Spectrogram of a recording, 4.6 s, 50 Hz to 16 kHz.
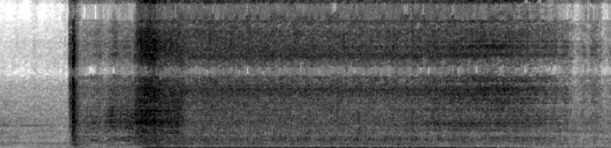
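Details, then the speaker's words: C3 first start in two years, electronic choke wired to switched 12 V: cranks briefly, catches, runs unevenly a few seconds then idle sags while carb throttle worked by hand; owner thinks it needs a carb adjustment, unsure it gets fuel. "Yeah, it just needs an adjustment, I think."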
